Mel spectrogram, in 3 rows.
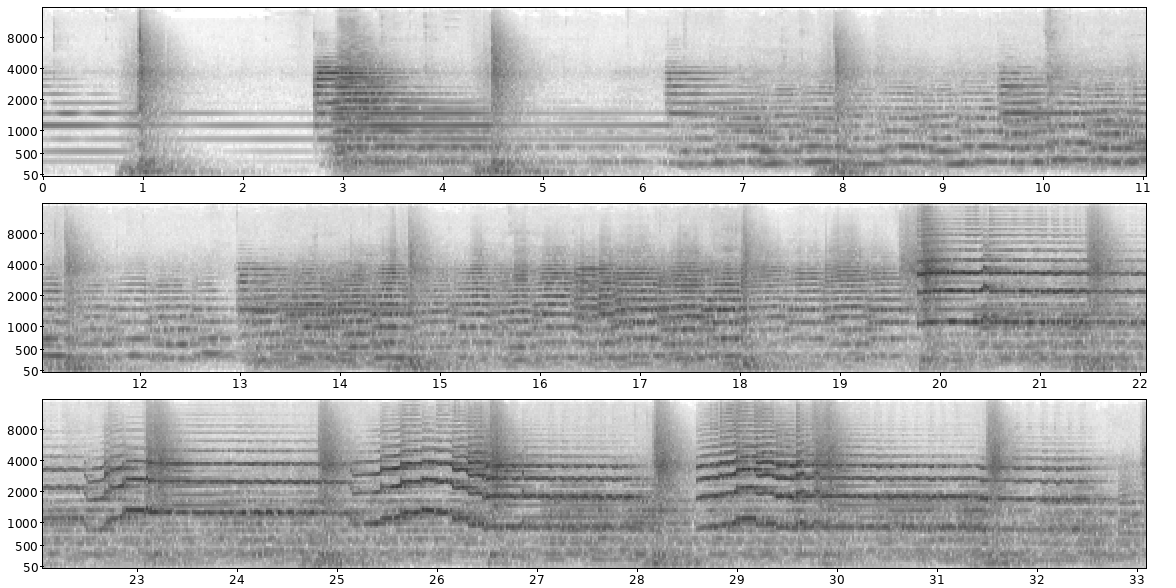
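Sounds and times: marching band playing: 0.6 - 33.0
heavy drum strikes: 0.8 - 2.2, 4.2 - 5.3, 7.8 - 8.8, 11.0 - 12.2, 14.4 - 15.5, 17.8 - 18.9, 19.6 - 23.8, 24.5 - 27.2, 28.0 - 30.6, 31.3 - 32.5.

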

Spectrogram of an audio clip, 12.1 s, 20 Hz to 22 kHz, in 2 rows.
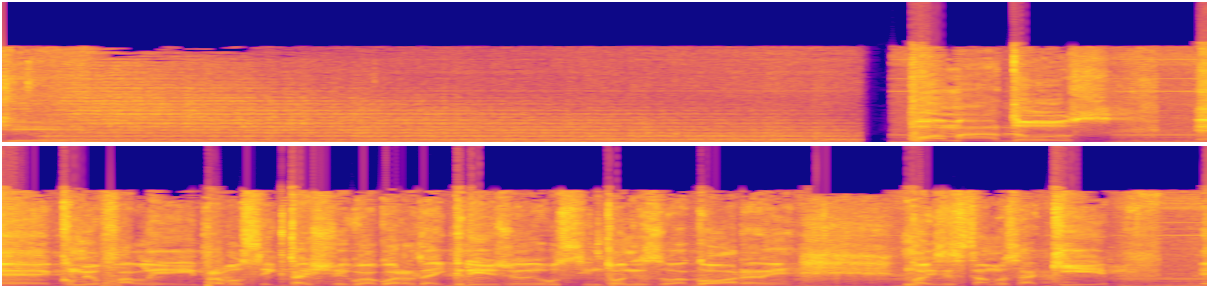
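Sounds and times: low rumble: 0.0 - 4.4.

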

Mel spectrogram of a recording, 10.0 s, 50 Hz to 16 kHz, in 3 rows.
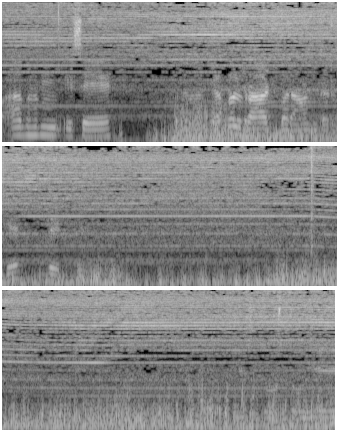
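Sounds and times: cooling fan rush of air: 0.0 - 10.0.

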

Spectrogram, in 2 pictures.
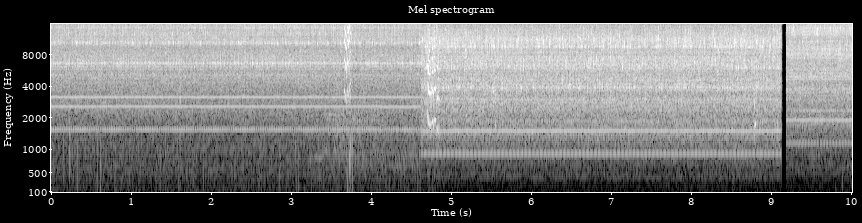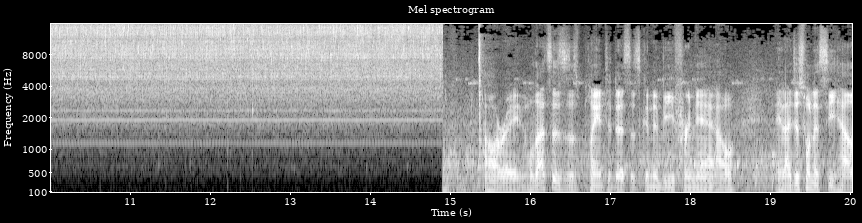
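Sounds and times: high-pitched electrical whine: 0.0 - 20.0.

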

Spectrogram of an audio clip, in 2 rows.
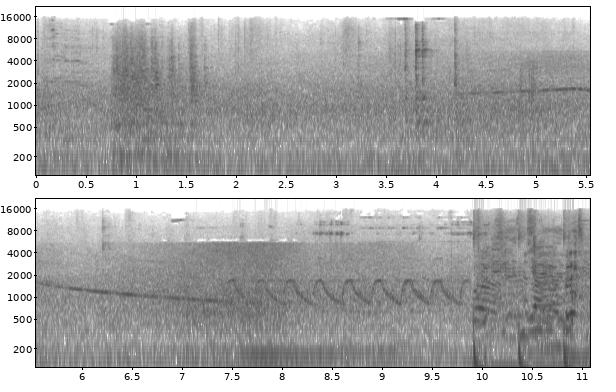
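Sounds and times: siren wailing and yelping: 4.2 - 10.9.

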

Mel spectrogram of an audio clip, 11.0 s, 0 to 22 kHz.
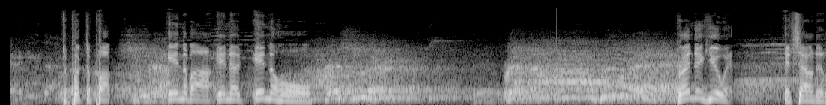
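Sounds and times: echoing murmur of voices: 0.2 - 11.0.

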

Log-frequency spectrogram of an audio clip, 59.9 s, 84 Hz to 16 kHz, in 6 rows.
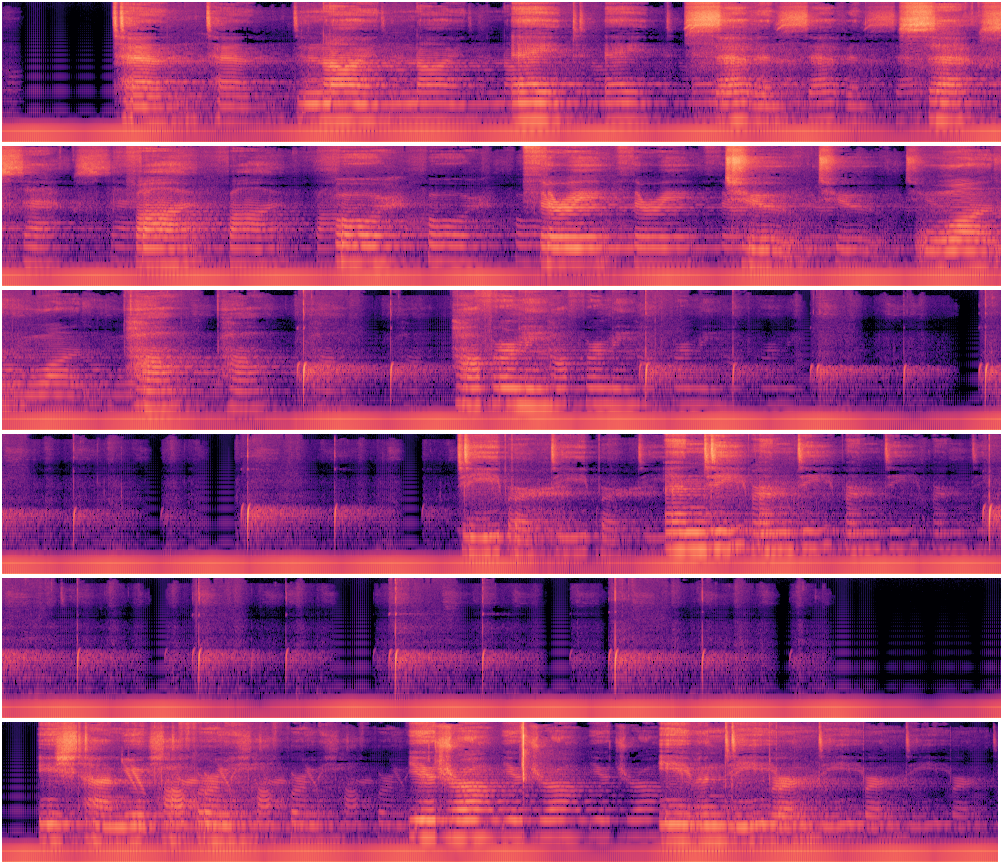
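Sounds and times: steady low drone: 0.0 - 59.9
woman chanting long syllable: 1.1 - 23.5, 24.5 - 28.1, 34.5 - 40.4, 50.3 - 59.9.

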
